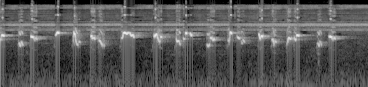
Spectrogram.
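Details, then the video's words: Trucukan, known in English as sooty-headed bulbul, singing vigorously on a training recording for songbirds: a continuous string of bright, slurred whistles, rising and falling, about two notes per second, with a constant thin high tone behind. "masteran Burung kicau trucuk trucukan gacor"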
